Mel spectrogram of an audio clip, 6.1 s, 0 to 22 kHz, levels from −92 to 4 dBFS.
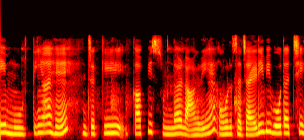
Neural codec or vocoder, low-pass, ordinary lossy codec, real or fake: none; none; none; real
